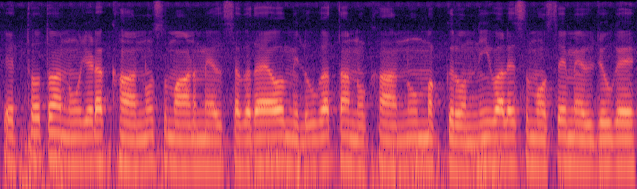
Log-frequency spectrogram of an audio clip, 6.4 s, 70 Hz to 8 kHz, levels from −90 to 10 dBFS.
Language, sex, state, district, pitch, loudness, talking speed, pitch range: Punjabi, male, Punjab, Kapurthala, 125 Hz, -16 LUFS, 170 wpm, 120-130 Hz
